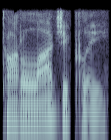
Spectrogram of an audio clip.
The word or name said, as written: tautologically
